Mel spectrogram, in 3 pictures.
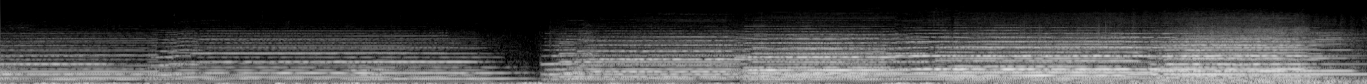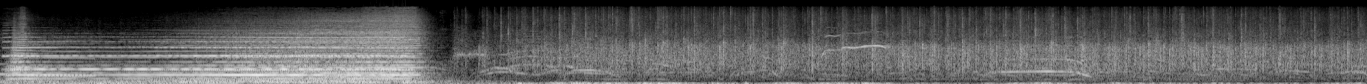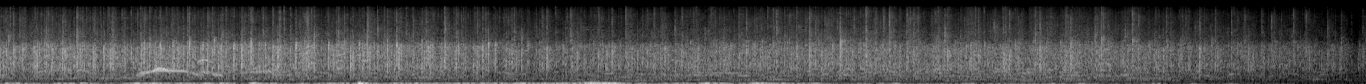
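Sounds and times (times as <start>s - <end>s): audience applauding: 17.5s - 41.0s.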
